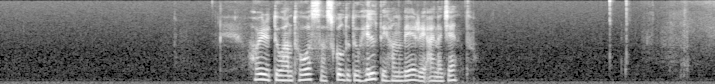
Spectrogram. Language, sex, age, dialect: Faroese, female, 36-60, Suðurstreymoy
